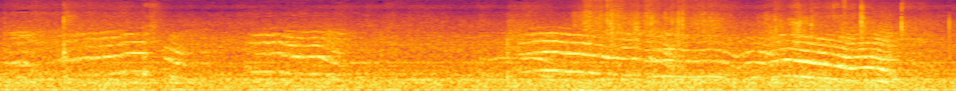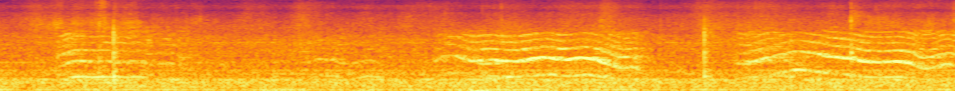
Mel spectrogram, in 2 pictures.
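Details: Rottweiler pup one day old having its tail and dewclaws done, producing overlapping, warbling whines and mewing squeals that bend up and down, fairly quiet against a humming background.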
